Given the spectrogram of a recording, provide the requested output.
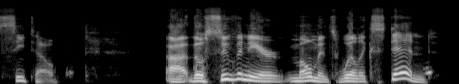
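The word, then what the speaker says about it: CITO: cash in trash out that's Seto is how its properly pronounced don't listen to anyone else it's Seto those souvenir moments will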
